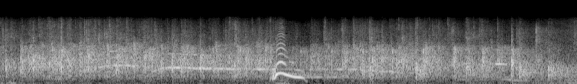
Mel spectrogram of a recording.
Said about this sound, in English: All right, let's give a wonderful hand of applause to all those watching by internet today.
